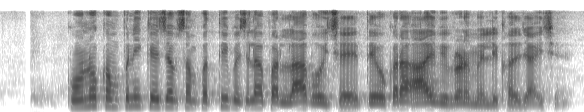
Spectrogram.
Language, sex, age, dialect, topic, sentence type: Maithili, male, 25-30, Eastern / Thethi, banking, statement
